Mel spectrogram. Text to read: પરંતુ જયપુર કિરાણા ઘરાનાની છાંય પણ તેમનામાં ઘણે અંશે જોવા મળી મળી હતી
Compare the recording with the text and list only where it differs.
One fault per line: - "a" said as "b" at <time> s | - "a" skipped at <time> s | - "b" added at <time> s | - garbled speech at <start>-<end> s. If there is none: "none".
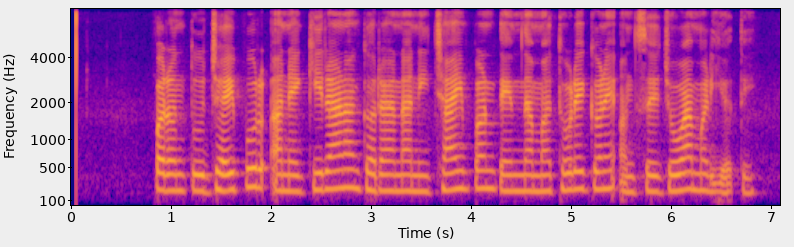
- "અને" added at 2.1 s
- "થોડે" added at 4.9 s
- "મળી" skipped at 6.6 s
